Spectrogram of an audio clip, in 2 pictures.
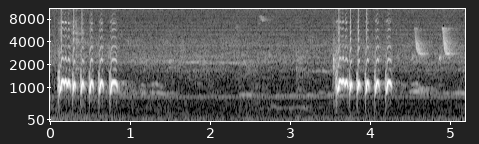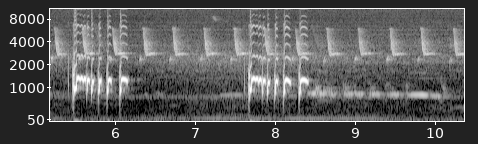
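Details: Local zebra doves trade four quick bursts of staccato cooing in Rondo Semoyo style against an odd-voiced rival. A high, thin chirp repeats steadily in the background during the second half.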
